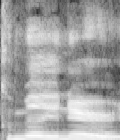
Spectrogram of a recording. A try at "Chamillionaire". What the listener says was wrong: No, his name is Chamillionaire. I know how it's spelled, babe. It's not your millionaire. It's chameleonaire.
